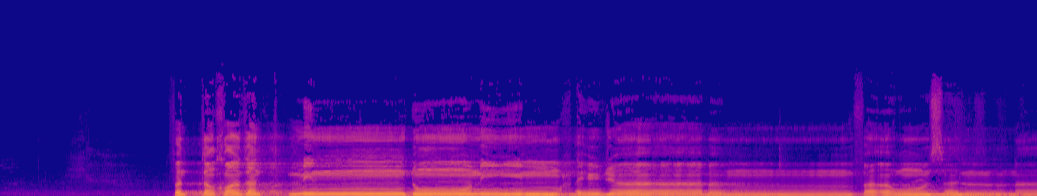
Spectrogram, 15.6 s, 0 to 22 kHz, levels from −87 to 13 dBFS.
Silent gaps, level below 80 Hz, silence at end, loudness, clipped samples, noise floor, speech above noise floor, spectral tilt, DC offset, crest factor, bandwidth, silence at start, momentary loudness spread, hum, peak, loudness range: none; -72 dBFS; 0 s; -20 LUFS; under 0.1%; -64 dBFS; 46 dB; -6.5 dB/octave; under 0.1%; 16 dB; 12 kHz; 2.6 s; 10 LU; none; -4 dBFS; 7 LU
